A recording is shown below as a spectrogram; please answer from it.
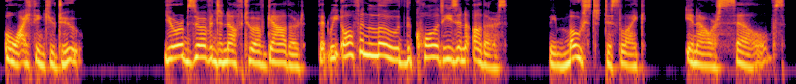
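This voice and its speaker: A woman voicing a proud young gentleman who speaks in clipped, formal sentences full of cold reproach. The voice sits at a middling pitch, and the recording is dry and close. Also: lively intonation, a little slow, no echo. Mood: cutting.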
